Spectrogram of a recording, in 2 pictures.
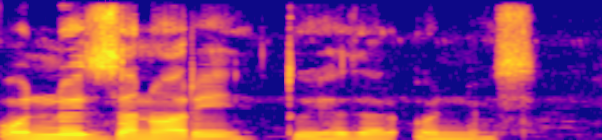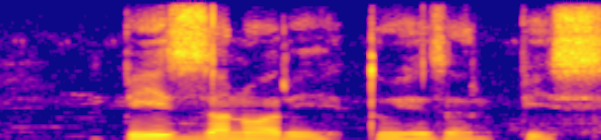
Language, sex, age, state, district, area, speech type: Assamese, male, 30-45, Assam, Biswanath, rural, spontaneous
